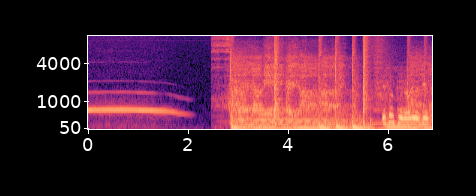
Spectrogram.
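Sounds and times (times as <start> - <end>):
wolf howling: 0.0 - 2.1
loud dense burst of music-like sound: 2.9 - 6.8
speech: 5.9 - 6.8.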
